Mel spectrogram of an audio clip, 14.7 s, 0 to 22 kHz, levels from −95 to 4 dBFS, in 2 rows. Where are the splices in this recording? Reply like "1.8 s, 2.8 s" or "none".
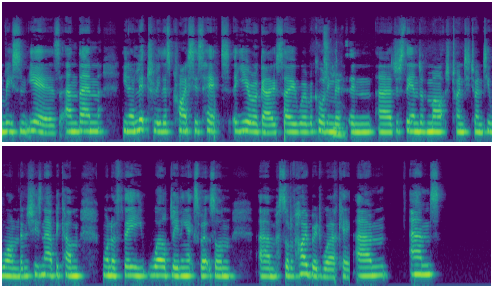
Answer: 7.6 s, 12.6 s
